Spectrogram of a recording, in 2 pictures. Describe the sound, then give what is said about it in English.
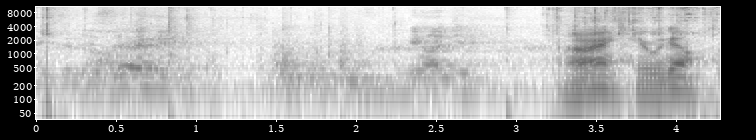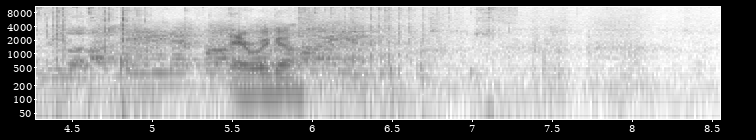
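Keys jangle and clink repeatedly as a man fumbles to find the right key to unlock a school door that locked automatically during a lockdown exercise, the metallic rattling continuing under his brief spoken remarks. “He fumbles for his keys, and he's trying to find the right one.”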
